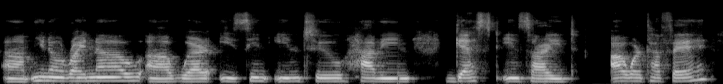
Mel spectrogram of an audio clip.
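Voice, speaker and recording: A woman chef from Northwest Argentina with an Argentine Spanish accent, chatting in an interview with many pauses and fillers. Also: low-pitched, little pitch movement. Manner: hesitant, many fillers, warm laughs. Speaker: chef and cafe owner. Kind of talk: casual interview chat.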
